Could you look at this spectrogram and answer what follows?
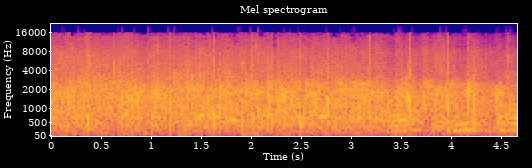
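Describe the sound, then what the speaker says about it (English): Steady audience applause at a magic show as a volunteer comes up on stage, dense continuous clapping from a crowd, loud and unbroken. "Keep the applause going, please."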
